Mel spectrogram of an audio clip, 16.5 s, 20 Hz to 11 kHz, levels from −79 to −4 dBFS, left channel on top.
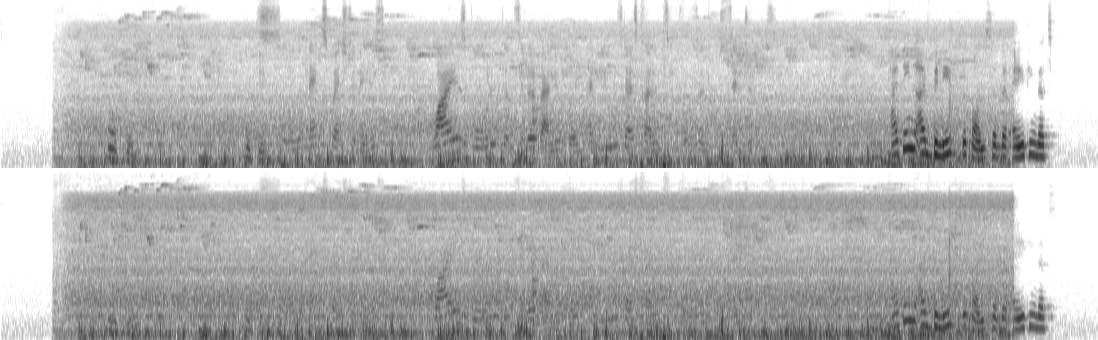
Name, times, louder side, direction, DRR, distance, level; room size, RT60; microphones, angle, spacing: sound 1, 0.8-14.9, right 2 dB, 40° right, 1.8 m, -41 dB
sound 2, 0.9-15.2, right 4 dB, 55° right, 0.7 m, -33 dB
voice 1, 1.6-2.1 3.7-4.0 13.3-15.8, left 6 dB, 55° left, 0.3 m, -27 dB
voice 2, 3.9-5.7 6.4-11.6, left 3 dB, 35° left, 0.8 m, -40 dB
Run, 9.1-14.4, equal, ahead, 0.6 m, -37 dB
11.0 x 5.4 x 5.5 m
head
